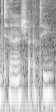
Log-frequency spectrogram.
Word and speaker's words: Tanashati: Hi, I'm Tanashati.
